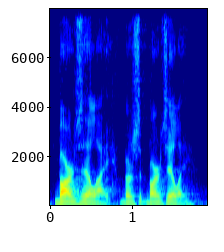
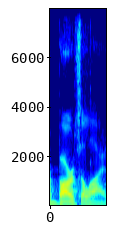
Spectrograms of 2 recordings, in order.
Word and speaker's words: Barzillai: because I love this Barzillai. Or Barzillai is how it's actually pronounced.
